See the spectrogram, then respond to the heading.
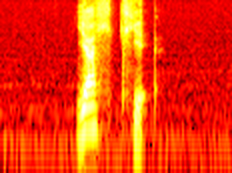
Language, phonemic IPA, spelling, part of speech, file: Navajo, /jɑ́ɬtʰɪ̀ʔ/, yáłtiʼ, verb, Nv-yáłtiʼ.ogg
- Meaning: he/she is speaking, talking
